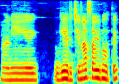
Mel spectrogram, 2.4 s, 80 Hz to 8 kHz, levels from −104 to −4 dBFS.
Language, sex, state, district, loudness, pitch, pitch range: Marathi, female, Maharashtra, Pune, -16 LUFS, 205 Hz, 185-230 Hz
